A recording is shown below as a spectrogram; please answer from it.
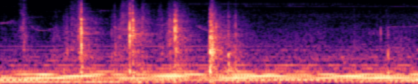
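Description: A deck of tarot cards shuffled by hand, a string of light, irregular clicks, over quiet background music with held tones.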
